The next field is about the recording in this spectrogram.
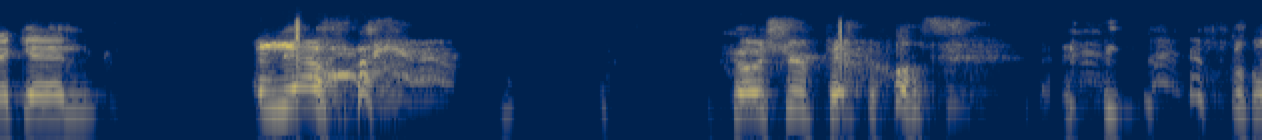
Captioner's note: laughs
